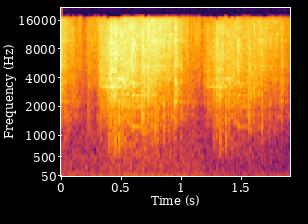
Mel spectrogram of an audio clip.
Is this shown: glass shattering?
yes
